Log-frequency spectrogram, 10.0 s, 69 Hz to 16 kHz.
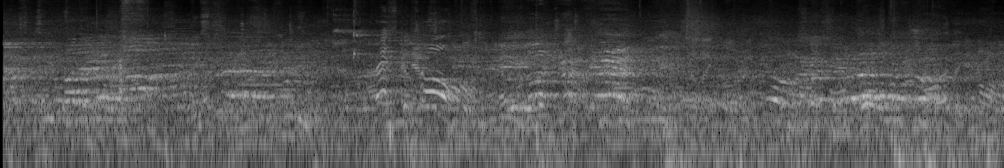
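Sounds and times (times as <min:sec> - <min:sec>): spectators talking in echoing gym: 0:00.0 - 0:10.0.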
